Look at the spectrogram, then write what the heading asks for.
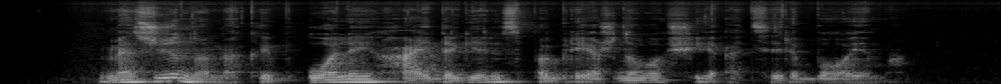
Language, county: Lithuanian, Marijampolė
